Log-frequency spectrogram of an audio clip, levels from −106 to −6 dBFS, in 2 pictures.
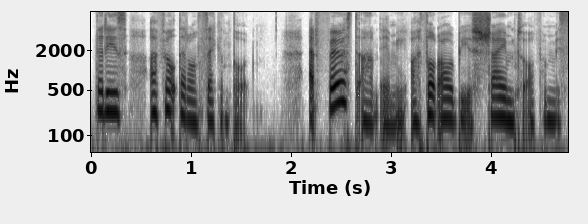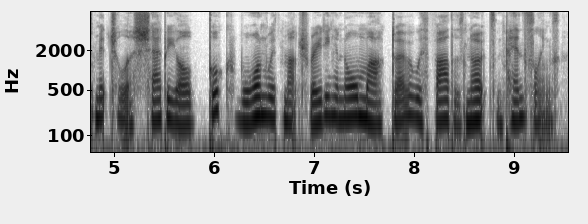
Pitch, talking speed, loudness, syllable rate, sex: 185 Hz, 245 wpm, -20 LUFS, 6.3 syllables/s, female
